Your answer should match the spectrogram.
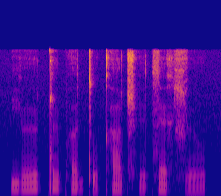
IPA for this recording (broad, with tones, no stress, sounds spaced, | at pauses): j øː˨˥ ǃ ʏ˥˧ pʰ ɐ˨˥ d tʼ ʊ˩ kʰ a˧˩ ʈ͡ʂʰ ɪ˩ t͡s ɛ˥˧ x ɕ ø˩˧ ʊ̯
